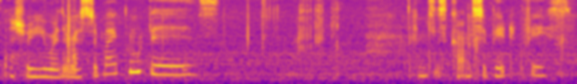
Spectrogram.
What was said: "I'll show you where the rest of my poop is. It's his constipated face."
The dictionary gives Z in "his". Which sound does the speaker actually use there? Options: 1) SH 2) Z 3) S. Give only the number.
3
